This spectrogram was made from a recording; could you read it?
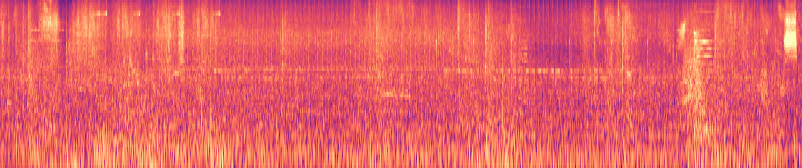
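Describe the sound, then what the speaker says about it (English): Dense, rumbling explosions and gunfire in the shooter game Firefall, a constant chaotic barrage of booms and bursts throughout. "Explosions everywhere."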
